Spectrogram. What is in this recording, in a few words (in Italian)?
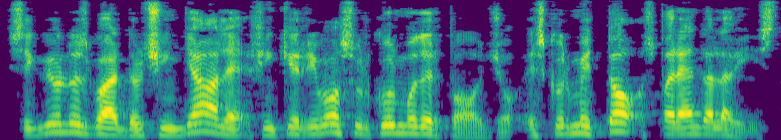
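"scormetta", vocabolario dialettale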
